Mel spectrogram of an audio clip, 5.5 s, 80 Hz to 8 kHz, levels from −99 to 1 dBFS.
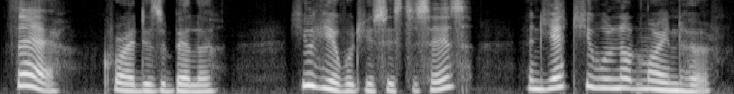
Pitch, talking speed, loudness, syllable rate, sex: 245 Hz, 175 wpm, -18 LUFS, 5.4 syllables/s, female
